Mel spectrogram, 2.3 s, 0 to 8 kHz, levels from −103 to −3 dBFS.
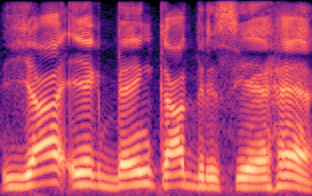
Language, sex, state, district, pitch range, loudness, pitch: Hindi, male, Jharkhand, Ranchi, 140-175 Hz, -12 LUFS, 160 Hz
